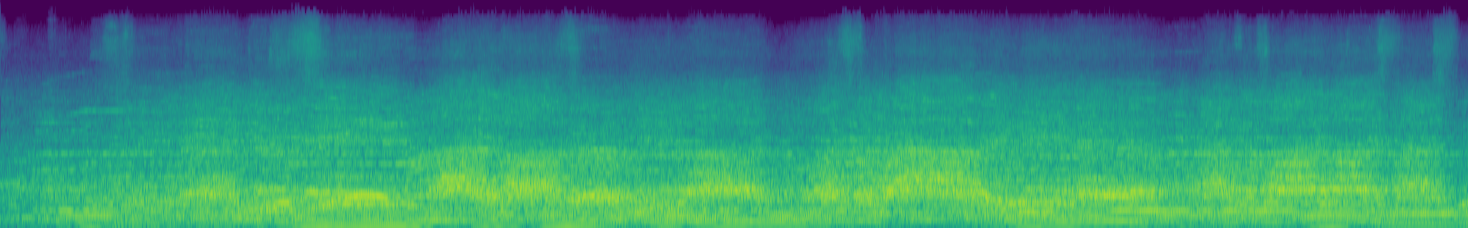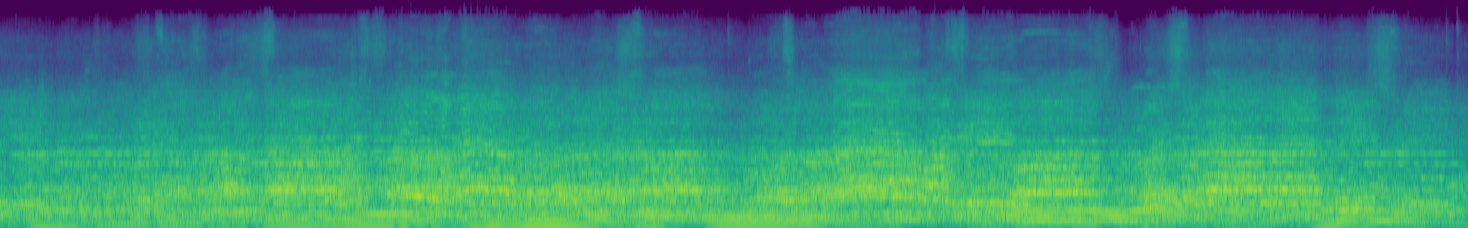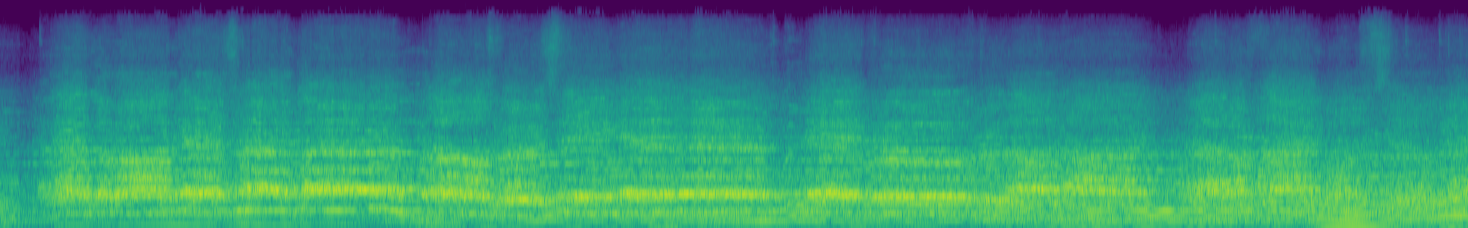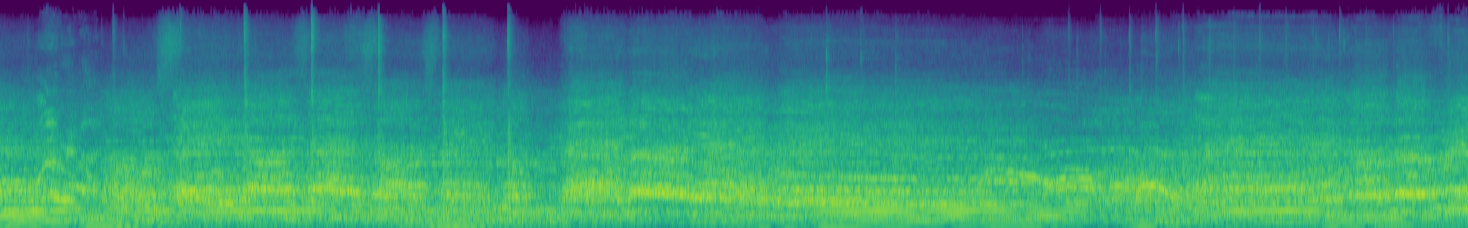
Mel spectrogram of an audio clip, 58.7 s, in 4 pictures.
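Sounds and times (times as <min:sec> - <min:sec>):
football song: 0:00.0 - 0:58.7.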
